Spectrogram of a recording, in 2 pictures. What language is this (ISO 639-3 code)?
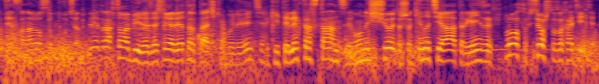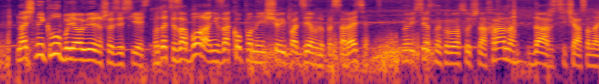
rus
